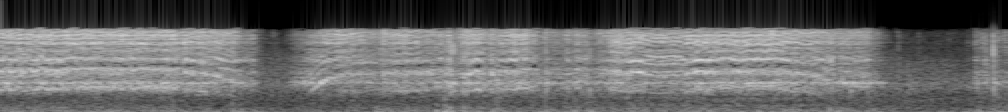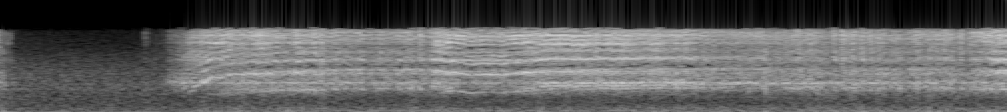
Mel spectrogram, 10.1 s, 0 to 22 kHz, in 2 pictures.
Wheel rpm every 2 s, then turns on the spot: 150, 140, 50, 220, 230.
none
